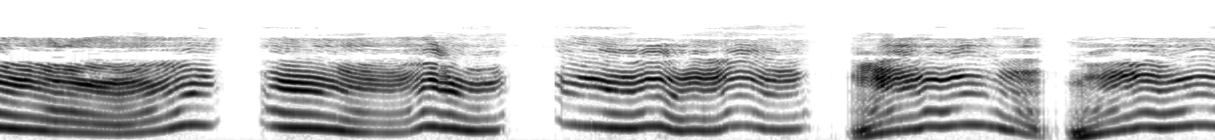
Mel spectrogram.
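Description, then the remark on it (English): A person vocally imitates a wailing police siren: about five loud, sustained oo-like swoops that rise and fall in pitch, separated by brief breaths, with no other sounds. “I've never heard a siren. It kind of goes...”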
